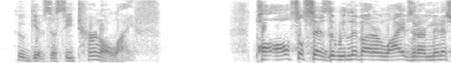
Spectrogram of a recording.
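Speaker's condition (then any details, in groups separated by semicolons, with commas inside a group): No condition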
